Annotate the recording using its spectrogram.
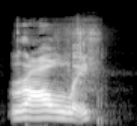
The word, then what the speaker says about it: Raleigh: What's the proper pronunciation? – Raleigh.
